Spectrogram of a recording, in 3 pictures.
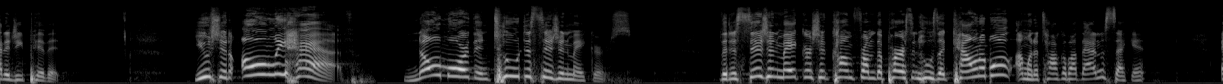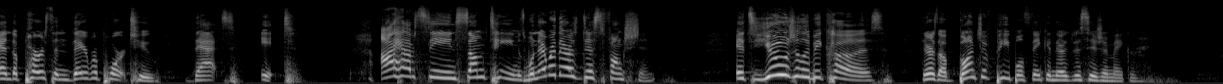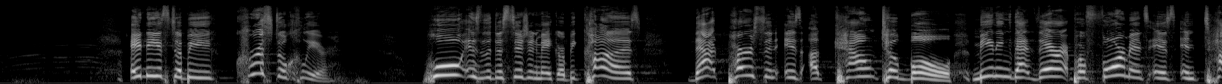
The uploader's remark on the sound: an excerpt from her talk at our 2023 Climb Leadership Conference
